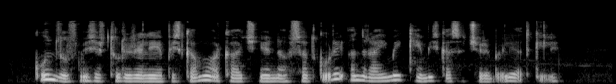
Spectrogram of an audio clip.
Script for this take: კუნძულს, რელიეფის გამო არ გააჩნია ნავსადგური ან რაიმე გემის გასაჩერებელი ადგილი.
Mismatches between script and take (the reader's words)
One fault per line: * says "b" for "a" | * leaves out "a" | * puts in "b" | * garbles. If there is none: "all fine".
* puts in "მისი რთული"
